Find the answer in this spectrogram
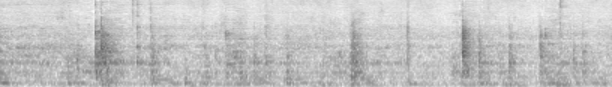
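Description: Meat grinder mincing tomato pieces: continuous mechanical grinding with three sharper clicks along the way.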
